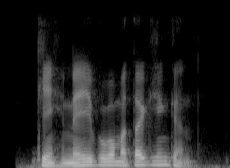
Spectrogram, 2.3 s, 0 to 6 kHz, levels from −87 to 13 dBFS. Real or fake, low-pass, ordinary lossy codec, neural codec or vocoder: real; 5.4 kHz; none; none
